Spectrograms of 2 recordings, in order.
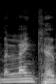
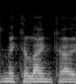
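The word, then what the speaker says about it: Mykolenko: Mikalenko, I think I pronounced it Milenko before, so I do apologise. So it is Mikalenko.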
